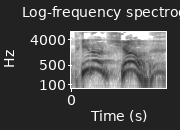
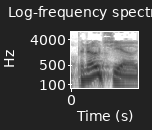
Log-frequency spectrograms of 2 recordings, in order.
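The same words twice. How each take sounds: First: The name is pronounced the Spanish way. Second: The name is pronounced the English way. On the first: The speaker calls it right. "she's like, no" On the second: The speaker calls it wrong. "everyone was like, oh"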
